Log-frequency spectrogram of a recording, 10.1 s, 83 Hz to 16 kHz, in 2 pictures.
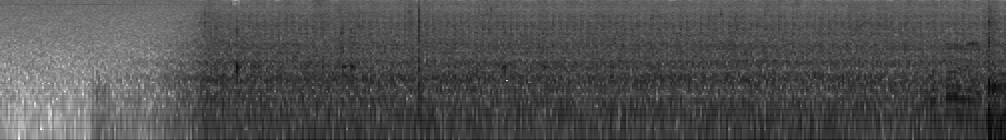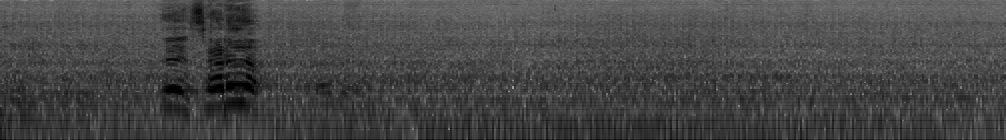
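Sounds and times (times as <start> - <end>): car engine rumble: 0.8 - 10.0
car door slamming: 4.8 - 5.2.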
